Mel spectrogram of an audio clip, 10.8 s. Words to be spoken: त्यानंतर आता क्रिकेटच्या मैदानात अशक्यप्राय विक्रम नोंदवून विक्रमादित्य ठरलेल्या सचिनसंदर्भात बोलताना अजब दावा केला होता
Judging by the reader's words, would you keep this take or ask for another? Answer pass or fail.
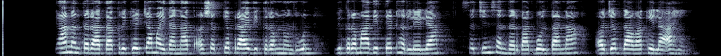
fail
